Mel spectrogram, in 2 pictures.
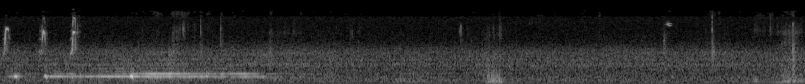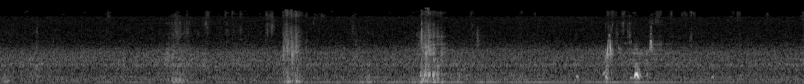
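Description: Outdoor backyard ambience: a horn sounding a steady two-note chord for about two and a half seconds at the start, then short, sharp high chip notes and small clicks scattered through the rest, from sparrows feeding at a seed stump, over a faint low hum in the second half.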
